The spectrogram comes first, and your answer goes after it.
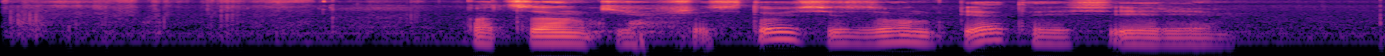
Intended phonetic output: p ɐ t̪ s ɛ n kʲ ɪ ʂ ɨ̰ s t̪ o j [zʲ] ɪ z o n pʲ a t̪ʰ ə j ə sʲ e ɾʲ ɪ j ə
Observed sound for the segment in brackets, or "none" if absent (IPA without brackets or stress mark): sʲ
